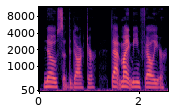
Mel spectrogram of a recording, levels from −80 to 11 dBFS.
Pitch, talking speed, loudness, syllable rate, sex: 170 Hz, 185 wpm, -20 LUFS, 5.1 syllables/s, female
